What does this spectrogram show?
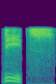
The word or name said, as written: Diez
